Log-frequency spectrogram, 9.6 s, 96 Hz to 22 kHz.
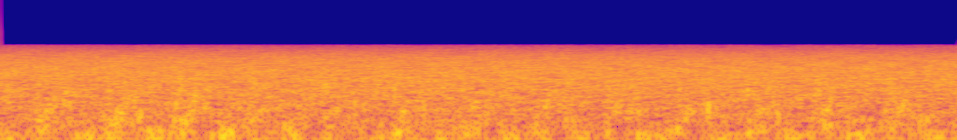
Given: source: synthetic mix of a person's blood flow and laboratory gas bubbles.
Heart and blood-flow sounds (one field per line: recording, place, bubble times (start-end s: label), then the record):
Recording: Doppler ultrasound of blood flow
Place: precordium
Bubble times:
no bubbles
From the record:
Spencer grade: 0 (complete lack of bubble signals)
